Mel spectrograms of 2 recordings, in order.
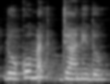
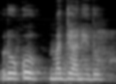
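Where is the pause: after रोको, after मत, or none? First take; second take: none; after रोको. First: It is said without any clear pause. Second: There is a pause right after रोको. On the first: The meaning is unclear. "पहले वाक्य में इस पर अर्थ स्पष्ट नहीं हो रहा है" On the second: Stop him, do not let him go. "दूसरे वाक्य में विराम चिन्ह का प्रयोग होने से अर्थ प्रकट हो रहा है कि उसको रोको"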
